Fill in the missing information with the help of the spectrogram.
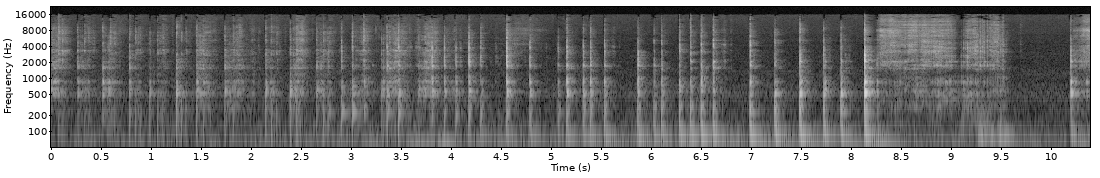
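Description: Fingernails scratch and rub along the surface and edge of a flat, solid, light wooden cutting board held in front of a microphone, with a wooden-handled knife lying on top. The result is a rapid run of dry, clicky scrapes with a woody midrange tone, followed by a longer, hissier rasp and a final sharp tap.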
